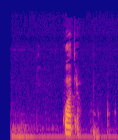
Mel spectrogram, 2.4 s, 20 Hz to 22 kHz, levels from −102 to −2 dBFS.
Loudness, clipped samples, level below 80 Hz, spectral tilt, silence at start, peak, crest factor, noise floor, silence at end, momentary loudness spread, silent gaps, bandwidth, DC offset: -29 LUFS; under 0.1%; -62 dBFS; -6.5 dB/octave; 0.25 s; -10 dBFS; 26 dB; -56 dBFS; 0.4 s; 24 LU; none; 14 kHz; under 0.1%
